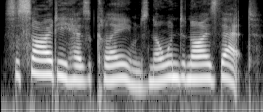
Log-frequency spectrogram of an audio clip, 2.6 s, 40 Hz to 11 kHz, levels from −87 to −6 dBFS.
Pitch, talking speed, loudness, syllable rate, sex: 215 Hz, 160 wpm, -16 LUFS, 4.4 syllables/s, female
